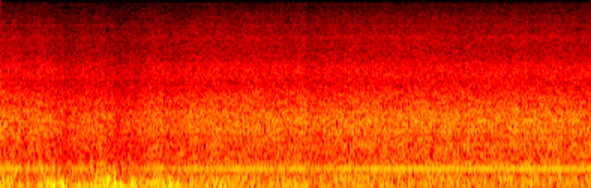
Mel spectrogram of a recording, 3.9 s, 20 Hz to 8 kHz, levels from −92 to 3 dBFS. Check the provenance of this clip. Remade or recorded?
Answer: recorded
